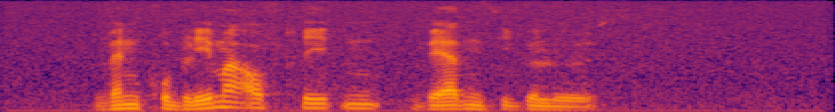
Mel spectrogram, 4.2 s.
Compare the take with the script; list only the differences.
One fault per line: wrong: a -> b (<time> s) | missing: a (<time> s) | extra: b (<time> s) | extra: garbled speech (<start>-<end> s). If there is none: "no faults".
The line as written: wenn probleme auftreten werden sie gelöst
no faults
